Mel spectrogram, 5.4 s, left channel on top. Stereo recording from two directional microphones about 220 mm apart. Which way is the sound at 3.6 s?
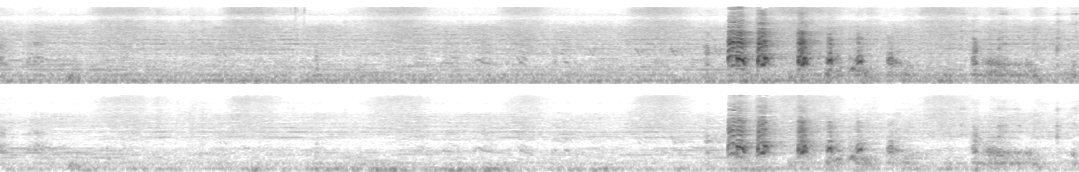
45° right (ahead or behind).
